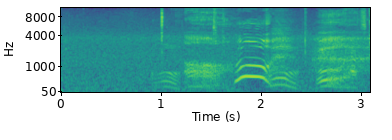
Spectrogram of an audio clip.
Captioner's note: all exclaiming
